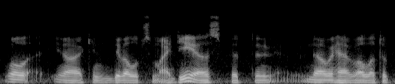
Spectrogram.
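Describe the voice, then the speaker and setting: A man from Norway, talking casually as a guest and pausing often with fillers. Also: low voice, steady tone, vocal fry, narrow, tinny audio. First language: Norwegian. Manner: halting, many "uh" and "you know" fillers. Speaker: guest creator of an animated video. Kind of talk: casual podcast chat.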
